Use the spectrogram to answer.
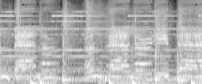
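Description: A bright bell jingle signals a caller on the line: loud, rhythmic ringing tones over a low, beating backing, with no talk.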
